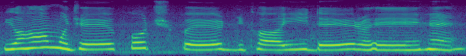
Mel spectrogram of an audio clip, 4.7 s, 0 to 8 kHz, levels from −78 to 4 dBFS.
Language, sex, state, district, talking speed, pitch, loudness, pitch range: Hindi, female, Madhya Pradesh, Katni, 105 wpm, 245 Hz, -11 LUFS, 230-260 Hz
